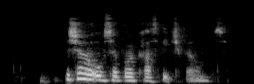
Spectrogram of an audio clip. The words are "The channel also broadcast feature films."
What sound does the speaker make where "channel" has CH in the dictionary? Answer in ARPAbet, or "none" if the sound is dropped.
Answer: SH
